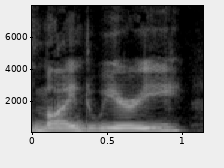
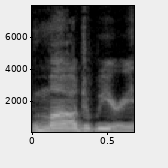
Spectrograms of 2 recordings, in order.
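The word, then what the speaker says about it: Mahd Wy'ry: Thena developed Mind Weary, which I'm pretty sure I just pronounced right. Mod Weary, that's right, that's what it was.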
